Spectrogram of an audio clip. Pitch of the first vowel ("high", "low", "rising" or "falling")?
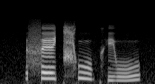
high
